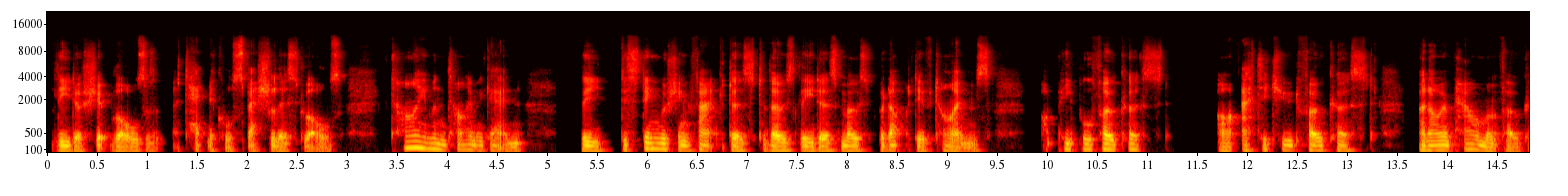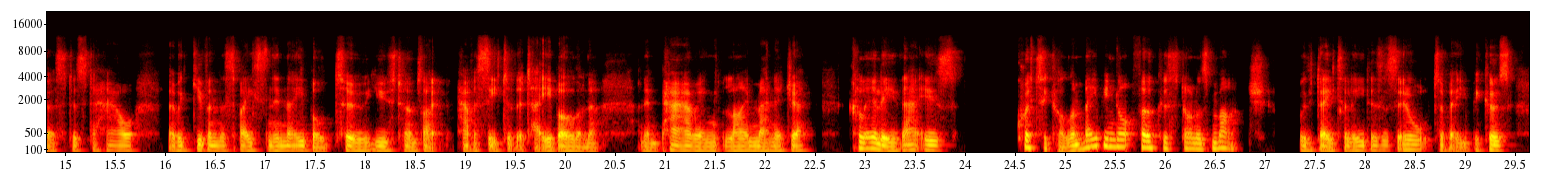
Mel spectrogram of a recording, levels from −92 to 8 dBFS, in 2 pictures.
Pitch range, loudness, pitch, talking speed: 85-105 Hz, -29 LUFS, 95 Hz, 155 wpm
